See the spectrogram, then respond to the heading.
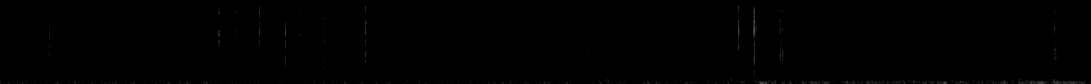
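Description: A wooden stick scratches and chips at the top of a small, solid plaster excavation block with a purple crystal-shaped coating, held in the hand as white powder falls away. About a dozen sharp, bright clicks and scrapes ring out in scattered clusters over a faint low hum, each dying away almost instantly.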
